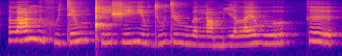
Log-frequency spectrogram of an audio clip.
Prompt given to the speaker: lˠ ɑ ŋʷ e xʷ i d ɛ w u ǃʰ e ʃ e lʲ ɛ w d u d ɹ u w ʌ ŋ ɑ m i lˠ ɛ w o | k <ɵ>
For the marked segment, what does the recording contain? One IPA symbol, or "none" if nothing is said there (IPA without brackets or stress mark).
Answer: ə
